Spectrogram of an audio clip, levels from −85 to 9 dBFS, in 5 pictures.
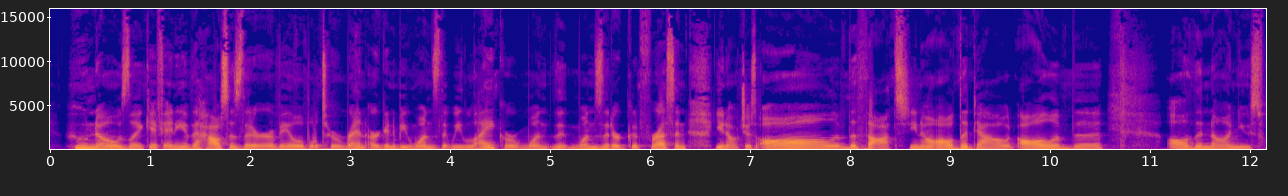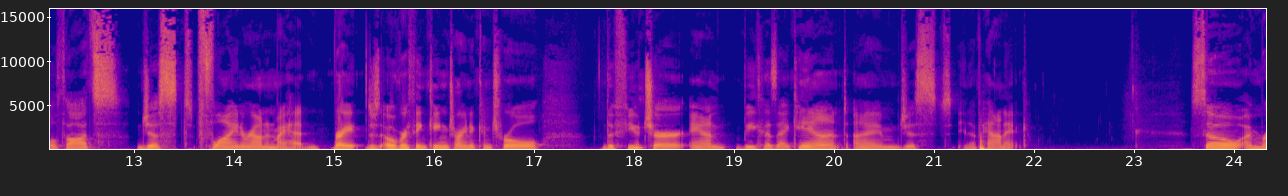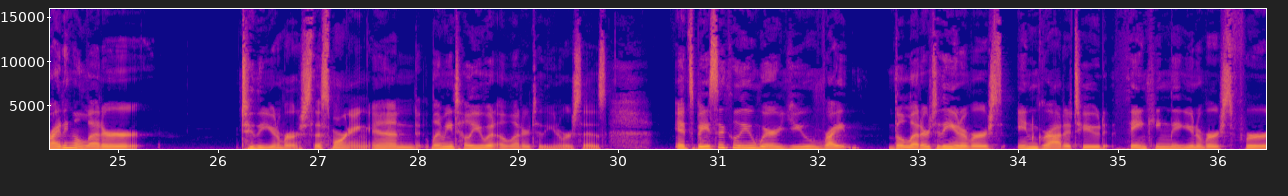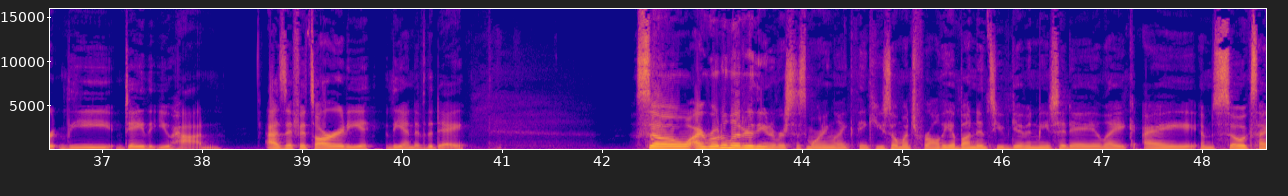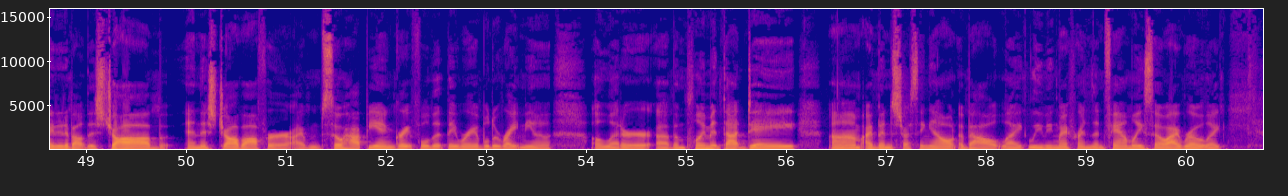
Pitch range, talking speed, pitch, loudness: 145-175 Hz, 195 wpm, 160 Hz, -20 LUFS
